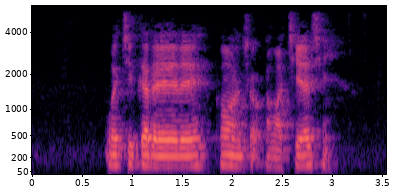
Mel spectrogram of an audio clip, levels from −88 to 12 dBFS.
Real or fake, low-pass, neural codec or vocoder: real; 5.4 kHz; none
